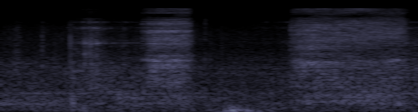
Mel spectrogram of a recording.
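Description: Low-pressure Sigma Paint spray can hissing through a black cap with a black dot: a short burst just under a second in, then a longer spray of about half a second near the end, a dot and then a line being laid down in a cap test.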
